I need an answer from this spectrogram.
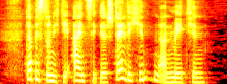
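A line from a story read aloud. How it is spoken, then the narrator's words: Mocking woman. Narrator (German): spottete die Blondine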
